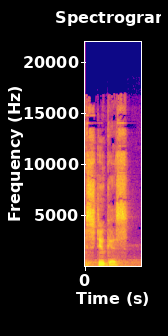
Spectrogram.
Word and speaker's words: Stukas: We're talking about allergies and allergy myths with Dr. Dave Stukas. Rhymes with mucus. That's how he told me to pronounce it.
